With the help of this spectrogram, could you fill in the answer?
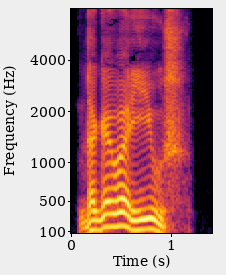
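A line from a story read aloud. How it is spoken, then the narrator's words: Grumbling. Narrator (Russian): проворчал я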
